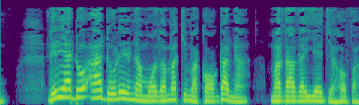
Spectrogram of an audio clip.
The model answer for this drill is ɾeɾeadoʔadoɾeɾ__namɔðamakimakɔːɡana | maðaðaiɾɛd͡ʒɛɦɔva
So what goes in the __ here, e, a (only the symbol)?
e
